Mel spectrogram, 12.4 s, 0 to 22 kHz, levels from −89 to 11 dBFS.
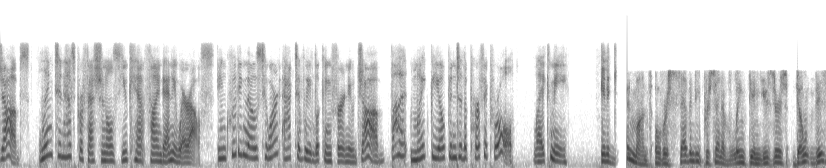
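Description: From 9.23 to 9.41 s the sound cuts out for 180 ms in a handover gap, as the call switches networks and no speech frames arrive. The sound dies within a few tens of milliseconds and stays in flat silence. A codec dropout would usually be patched over with concealment noise or repeated sound instead.

From 9.41 s to the end, a fallback to narrowband takes hold. Before the gap, the HD Voice path sounds clear with only light coding damage, which fits AMR-WB at 12.65 kbit/s. After it, nothing above 4 kHz remains, consistent with a switch to GSM full rate at 13 kbit/s. The sound turns dull and rougher, and the change persists rather than fading back, unlike a brief filtering glitch.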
